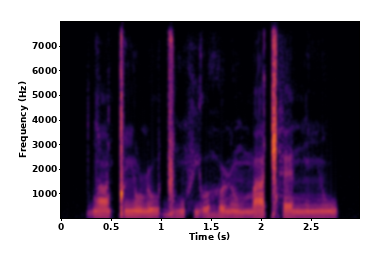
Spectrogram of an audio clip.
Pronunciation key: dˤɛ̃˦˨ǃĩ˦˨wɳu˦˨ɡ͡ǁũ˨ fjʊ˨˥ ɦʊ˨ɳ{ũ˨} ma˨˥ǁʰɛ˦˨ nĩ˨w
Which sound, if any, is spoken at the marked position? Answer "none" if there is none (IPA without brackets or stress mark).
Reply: ũ˨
